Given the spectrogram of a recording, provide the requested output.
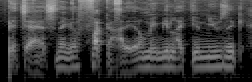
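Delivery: low, soft mock-irritated grumble. Playfully cursing at [name], low soft mock grumble. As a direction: mutter it at the rapper under your breath.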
